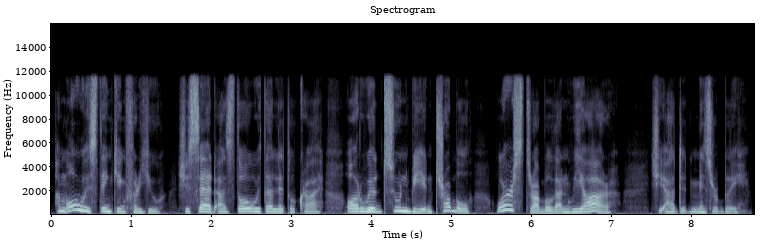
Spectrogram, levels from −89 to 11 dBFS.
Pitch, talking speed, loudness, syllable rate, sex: 240 Hz, 180 wpm, -16 LUFS, 5.1 syllables/s, female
